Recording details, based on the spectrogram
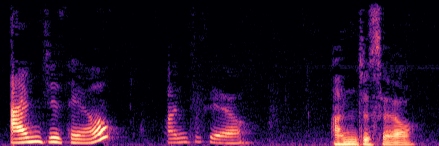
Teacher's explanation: So you've got to go 안, and then the J sound comes up, 앉으세요. And then to read would be 읽으세요.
